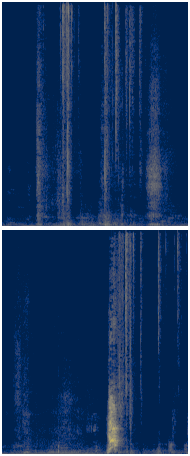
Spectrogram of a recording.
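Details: A single sharp, loud bark from Lotto, a pet Shih Tzu, comes after several seconds of faint rustling and clatter, followed by quiet small knocks.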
